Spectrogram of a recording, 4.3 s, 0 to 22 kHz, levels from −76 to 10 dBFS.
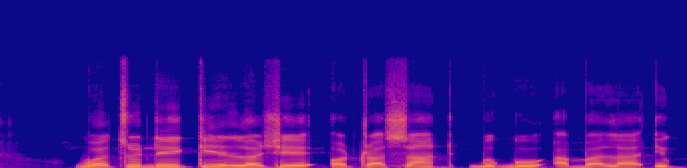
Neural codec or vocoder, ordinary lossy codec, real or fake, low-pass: autoencoder, 48 kHz, 128 numbers a frame, DAC-VAE, trained on Japanese speech; none; fake; 14.4 kHz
